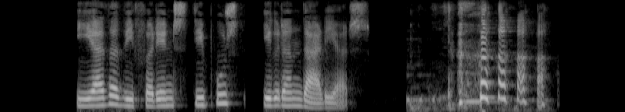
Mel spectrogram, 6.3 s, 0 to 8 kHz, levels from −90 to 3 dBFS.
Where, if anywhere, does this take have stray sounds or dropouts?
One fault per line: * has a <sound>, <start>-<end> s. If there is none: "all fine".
* has a laugh, 4.1-5.6 s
